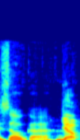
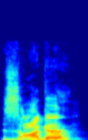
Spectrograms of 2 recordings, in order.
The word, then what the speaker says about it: Zoga: I always laugh because people either say zaga or they butcher it into something else and my favorite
